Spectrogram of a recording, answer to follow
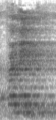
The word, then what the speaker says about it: colleague: उसी तरह से है दूसरा लेटर है, दूसरा वर्ड है कलीग, COLLEAGUE, यहाँ जी के बाद यू है इसलिए यहाँ यू साइलेंट है, यह हो गया कलीग।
